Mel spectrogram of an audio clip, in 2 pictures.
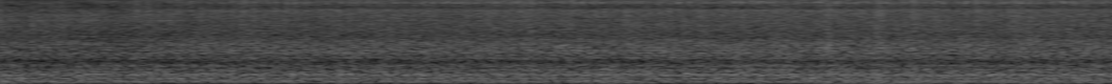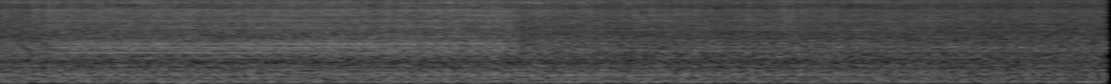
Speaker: The air conditioner did turn on. However, you can hear it makes a grinding noise.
